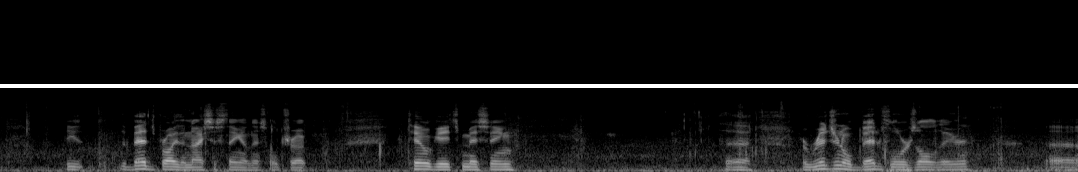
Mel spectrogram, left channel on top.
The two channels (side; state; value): left; silent; digital silence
